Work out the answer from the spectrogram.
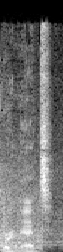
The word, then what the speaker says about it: Burnett: your bottom 20 include ibrahamian Wells Jenkins and Burnett who runs side by side apparently it's pronounced brunette I'm saying it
